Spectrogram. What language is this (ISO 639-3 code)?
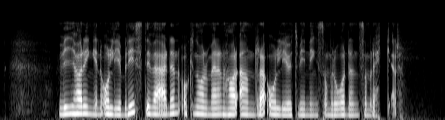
swe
